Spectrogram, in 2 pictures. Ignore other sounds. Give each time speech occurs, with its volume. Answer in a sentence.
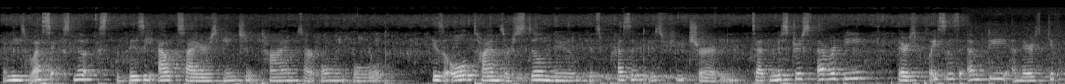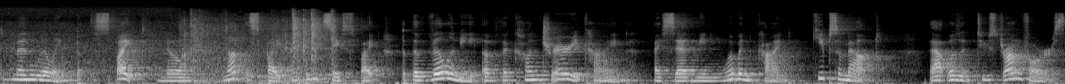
The speech can be heard from 0.0 to 21.2 s, at a steady volume.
